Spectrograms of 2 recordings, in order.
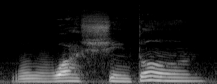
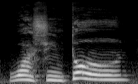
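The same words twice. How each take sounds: First: Washington drawn out very slowly, syllable by syllable; slow sounding out. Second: Washington loud and much higher, a sudden exclaim; excited recognition. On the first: Guard slowly deciphers the ID card word. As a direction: spell out Washington like a struggling reader. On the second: Guard suddenly realizes the prisoner is American. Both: Retold or imitated.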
